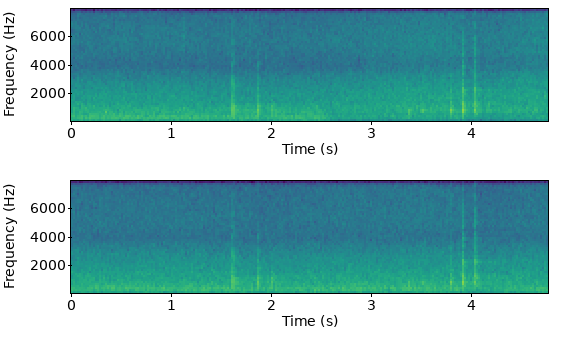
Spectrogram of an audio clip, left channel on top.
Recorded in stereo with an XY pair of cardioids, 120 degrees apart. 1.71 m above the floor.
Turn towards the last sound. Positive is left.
turn(degrees=5)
